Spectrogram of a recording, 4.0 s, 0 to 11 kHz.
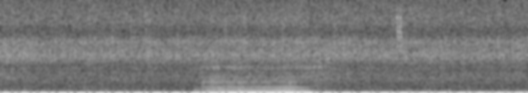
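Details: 2008 Jeep Wrangler, flashing check engine light, codes P0300 and P2305, coil, plugs and wires already replaced: steady idle with a regular hiccup, three or four dips a second; misfire from faulty ECM driver for ignition coil 2.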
